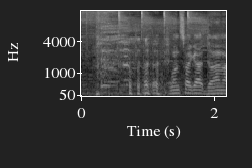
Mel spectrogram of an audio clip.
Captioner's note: laughs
